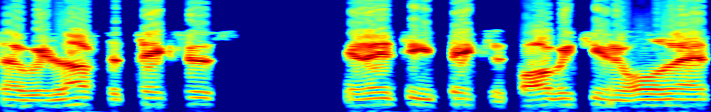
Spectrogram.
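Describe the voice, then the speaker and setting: A man talks at a fairly quick pace with a South African accent, the sound dry and close with no echo. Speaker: caller. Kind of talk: casual chat.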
